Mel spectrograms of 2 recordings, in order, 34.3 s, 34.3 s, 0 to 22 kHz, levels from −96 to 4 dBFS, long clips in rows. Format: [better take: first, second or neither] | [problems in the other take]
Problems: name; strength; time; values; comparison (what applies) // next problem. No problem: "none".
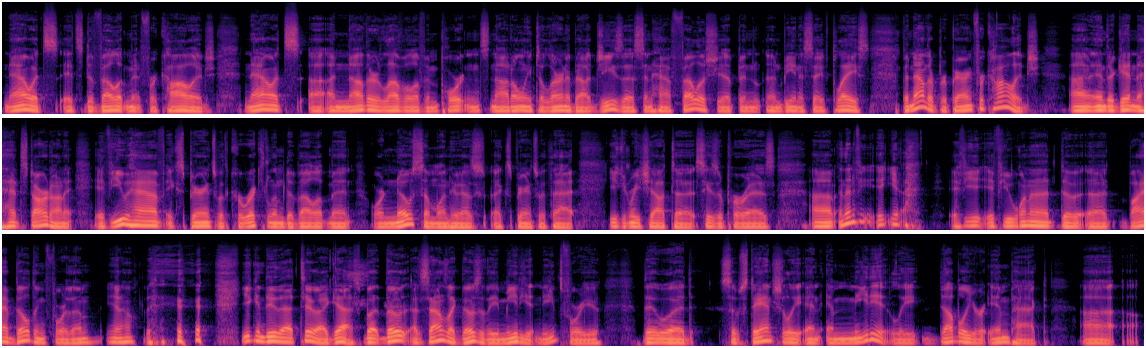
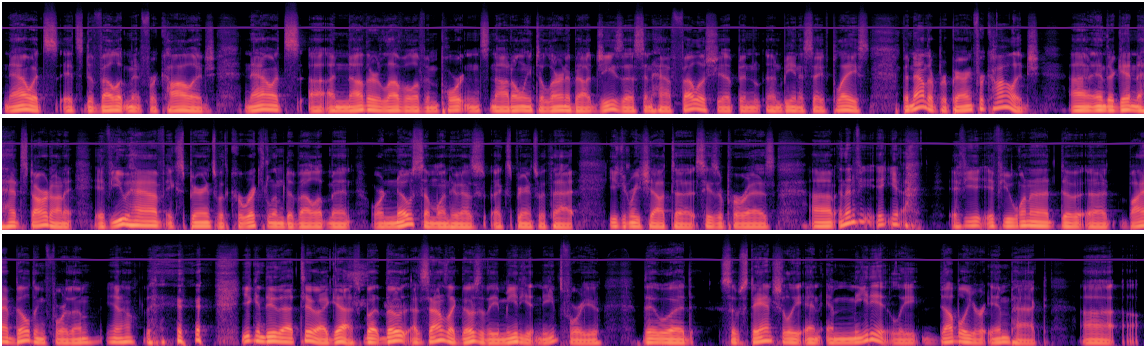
first | high-pitched whine; faint; throughout; 9.5 kHz, 30 dB below the speech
